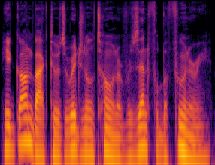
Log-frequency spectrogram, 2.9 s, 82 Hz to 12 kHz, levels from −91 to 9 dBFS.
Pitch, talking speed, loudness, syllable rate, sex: 110 Hz, 230 wpm, -20 LUFS, 6.9 syllables/s, male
